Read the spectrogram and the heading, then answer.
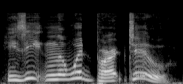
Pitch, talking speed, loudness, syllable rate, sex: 200 Hz, 195 wpm, -16 LUFS, 4.2 syllables/s, male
